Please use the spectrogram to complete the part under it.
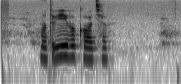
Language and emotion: Russian, neutral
